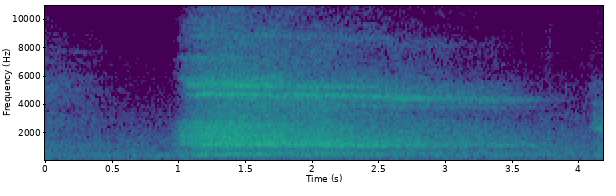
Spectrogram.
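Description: A woman's single long audible breath during aerial yoga practice, starting suddenly about a second in and fading away over about three seconds.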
